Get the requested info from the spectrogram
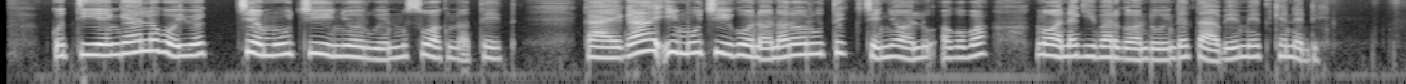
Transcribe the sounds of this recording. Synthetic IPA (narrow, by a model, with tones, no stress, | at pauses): ko˨ti˨e˨ŋɡɛ˦lɔ˦ko˨jwe˦k̚ | t͡ʃe˦mu˦t͡ʃi˦ɲo˦ɾwe˨nmu˦swɔ˦knɔ̰˨te˦t | ka˨ɪ˨ka˦i˦mu˦t͡ʃi˦ko˦nɔ˨nɔ˦ɾɔ˦ɾu˦ti˦k̚t͡ʃe˨ɲɔ˨lu˦ʔɔ˨ko˨bɔ˦ŋɔ˦nɛ˦k̬i˨ba˦ɾɡɔ˨ndo˨i˨nde˦ta˨be˦me˦tke˦ne˨di˨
